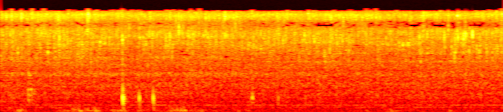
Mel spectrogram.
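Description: Chopped tomatoes and masala sizzling in oil in a pressure cooker pot, a steady frying hiss. A few sharp clicks of a metal ladle against the pot come about a second in.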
